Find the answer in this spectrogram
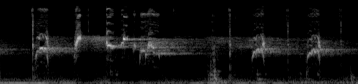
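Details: Red-whiskered bulbul, a female decoy bird singing competitively. A quick run of bright, slurred whistles is followed by two shorter downward-swooping notes.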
